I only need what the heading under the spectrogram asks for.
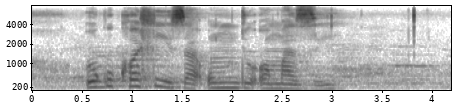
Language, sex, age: Xhosa, male, 31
